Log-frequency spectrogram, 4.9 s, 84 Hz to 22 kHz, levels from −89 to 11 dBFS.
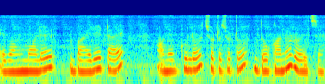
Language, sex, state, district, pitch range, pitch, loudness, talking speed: Bengali, female, West Bengal, Kolkata, 205-240 Hz, 220 Hz, -14 LUFS, 125 wpm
